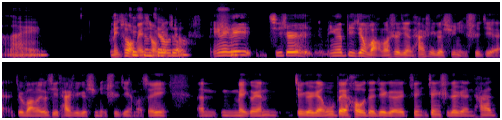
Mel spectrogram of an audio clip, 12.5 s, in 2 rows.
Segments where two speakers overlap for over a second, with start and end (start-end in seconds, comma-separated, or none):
1.6-3.0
